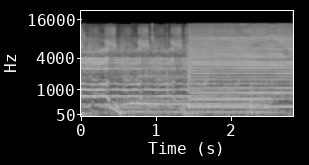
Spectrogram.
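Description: A loud, brassy fairground ride horn blares without a break, its pitch wavering and sliding during the first second and a half before settling into one steady, buzzing tone.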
